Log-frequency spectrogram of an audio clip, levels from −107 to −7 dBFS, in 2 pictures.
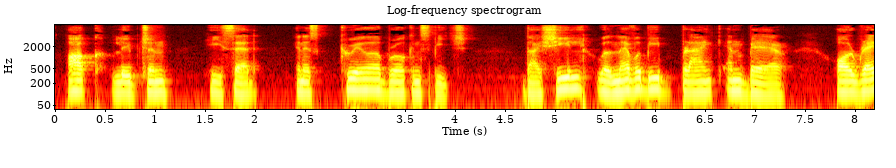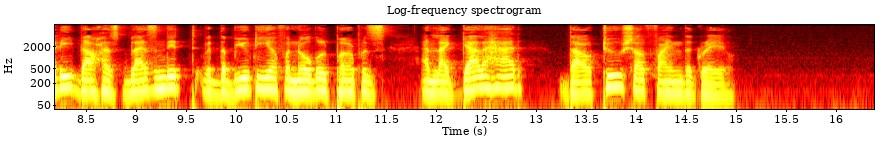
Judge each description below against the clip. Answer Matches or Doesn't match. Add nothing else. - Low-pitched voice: Matches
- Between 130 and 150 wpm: Matches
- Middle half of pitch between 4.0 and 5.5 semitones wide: Doesn't match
